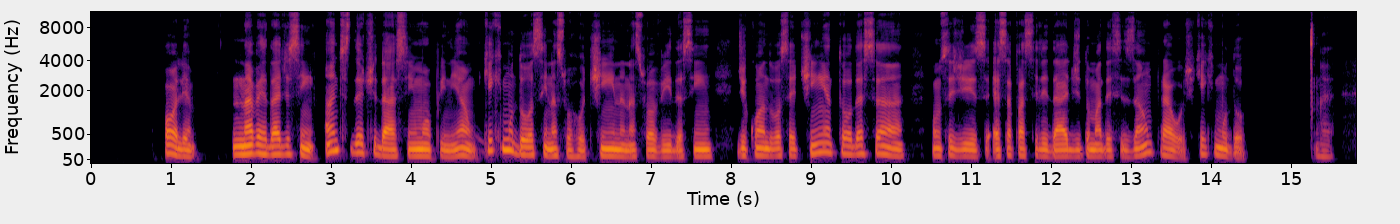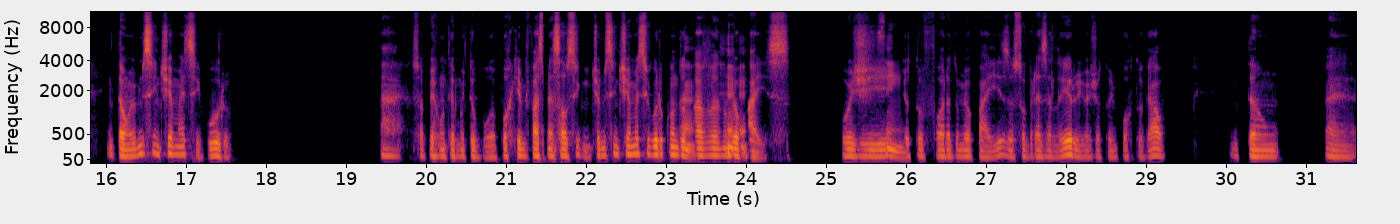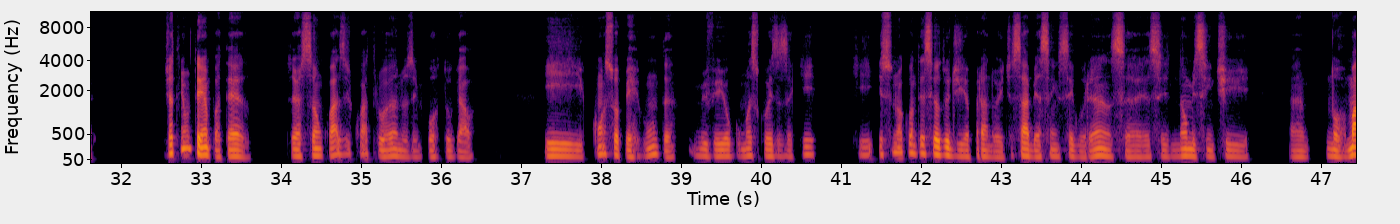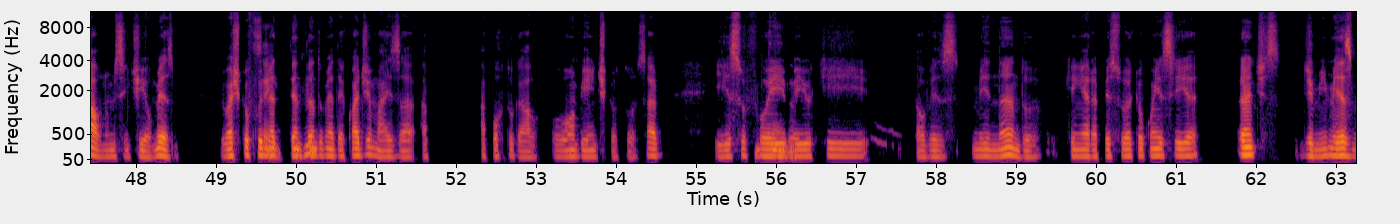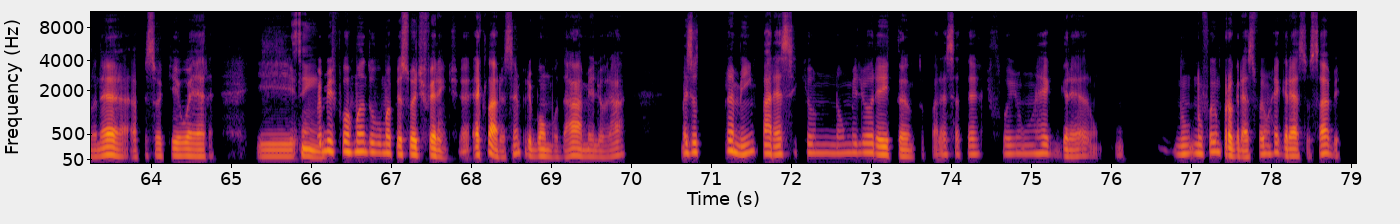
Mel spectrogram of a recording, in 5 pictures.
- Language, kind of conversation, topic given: Portuguese, advice, Como posso voltar a sentir-me seguro e recuperar a sensação de normalidade?
- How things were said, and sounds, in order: chuckle; other background noise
